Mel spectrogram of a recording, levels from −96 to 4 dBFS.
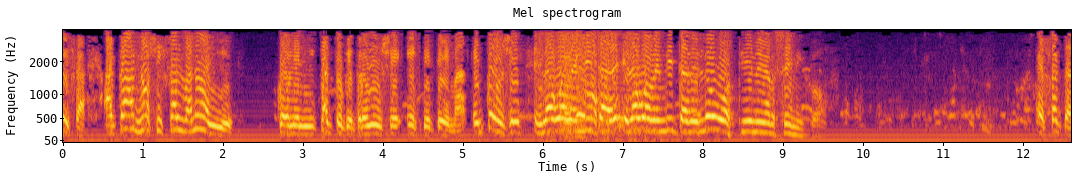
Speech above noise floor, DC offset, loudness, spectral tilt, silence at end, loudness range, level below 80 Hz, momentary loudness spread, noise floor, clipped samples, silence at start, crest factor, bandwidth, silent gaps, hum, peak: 23 dB; under 0.1%; -8 LUFS; -9 dB/octave; 0 s; 10 LU; -34 dBFS; 18 LU; -31 dBFS; 0.5%; 0 s; 10 dB; 4 kHz; none; 50 Hz at -35 dBFS; 0 dBFS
